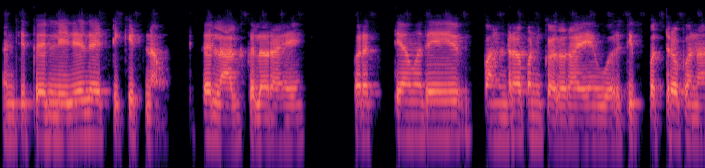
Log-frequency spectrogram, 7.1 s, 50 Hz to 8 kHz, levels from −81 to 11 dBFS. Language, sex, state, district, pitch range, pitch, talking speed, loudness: Marathi, male, Maharashtra, Aurangabad, 115-125 Hz, 120 Hz, 160 wpm, -16 LUFS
